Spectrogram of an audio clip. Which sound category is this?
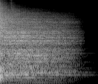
Instrument samples > Percussion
